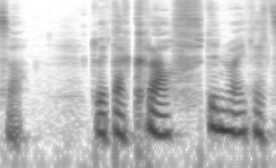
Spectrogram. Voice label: "crofft", Welsh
